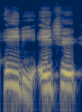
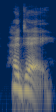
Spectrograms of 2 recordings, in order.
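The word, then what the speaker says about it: Haydée: out a character completely, Haiti, Hade is how it's supposed to be pronounced.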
